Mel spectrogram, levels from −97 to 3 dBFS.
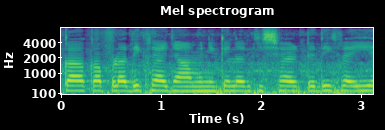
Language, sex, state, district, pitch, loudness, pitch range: Hindi, female, Bihar, Jamui, 215 Hz, -13 LUFS, 210-220 Hz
